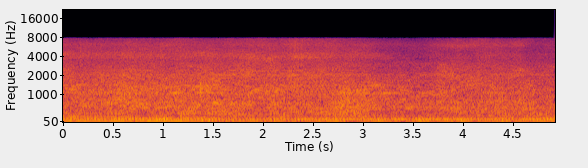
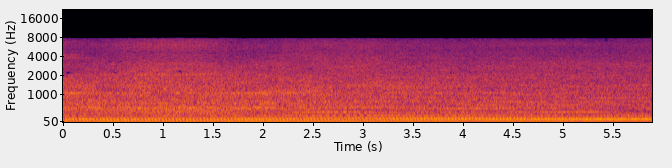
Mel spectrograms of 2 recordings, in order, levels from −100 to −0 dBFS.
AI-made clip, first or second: first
